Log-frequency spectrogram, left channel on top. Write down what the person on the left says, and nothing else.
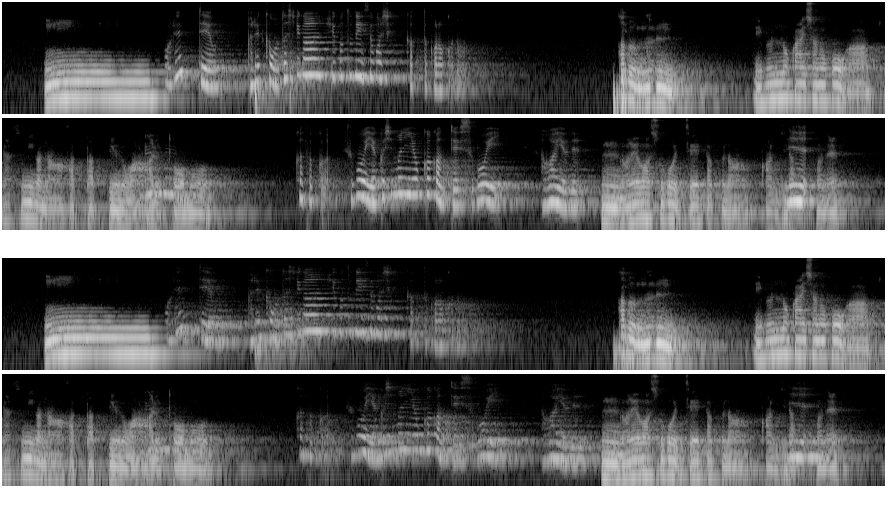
あれってお、あれか、私が仕事で忙しかったからかな。
違うか。
うーん。そっかそっか。すごい、屋久島に4日間ってすごい長いよね。
ね。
